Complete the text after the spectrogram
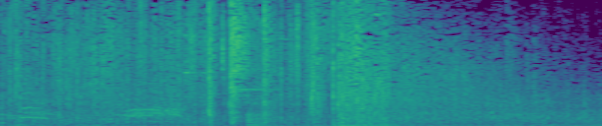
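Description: Explosions boom nearby.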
